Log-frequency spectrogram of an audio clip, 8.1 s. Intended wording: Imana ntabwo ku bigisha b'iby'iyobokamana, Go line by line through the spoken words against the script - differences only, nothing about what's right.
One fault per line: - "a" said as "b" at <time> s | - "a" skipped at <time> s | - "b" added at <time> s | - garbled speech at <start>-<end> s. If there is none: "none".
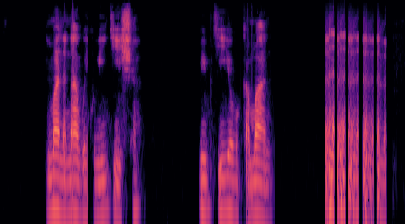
none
